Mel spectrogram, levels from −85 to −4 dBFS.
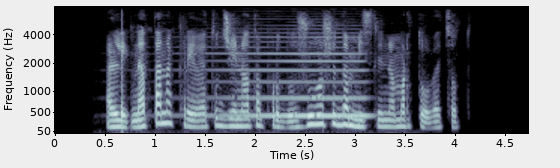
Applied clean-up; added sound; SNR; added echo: none; Bowed string instrument; 5 dB; none.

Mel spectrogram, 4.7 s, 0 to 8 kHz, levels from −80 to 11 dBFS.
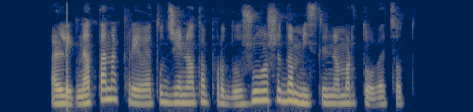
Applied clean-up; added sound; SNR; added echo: none; none; none; none.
